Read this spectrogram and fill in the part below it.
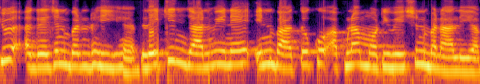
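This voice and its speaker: The woman speaks at a high pitch. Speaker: news presenter. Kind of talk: news story narration.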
